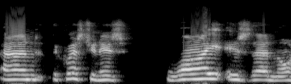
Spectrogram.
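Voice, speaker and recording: A man's high, bright, sharp voice, raised and projected, with ordinary pitch variation over a quiet background. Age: 80s+. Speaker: retired professor, archaeologist; retired professor. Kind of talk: academic presentation; lecture-style presentation in group discussion. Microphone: video call.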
